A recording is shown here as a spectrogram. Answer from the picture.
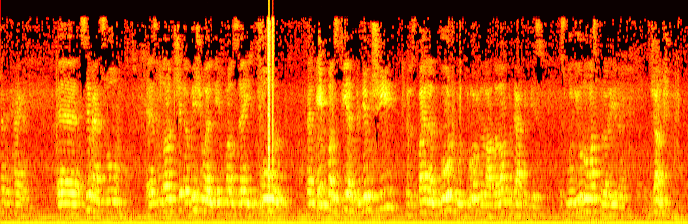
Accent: Egypt; عندنا في مصر جرأة شويه

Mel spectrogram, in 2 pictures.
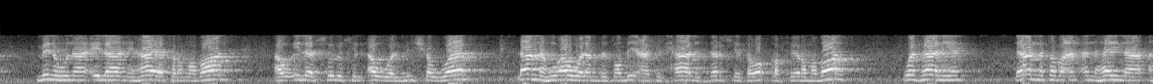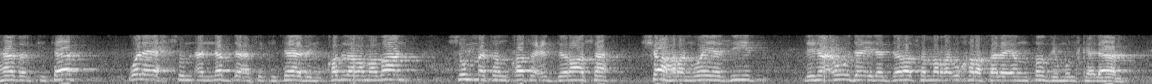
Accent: Upper Egypt, Egypt; أنا صعيدي مثلك.

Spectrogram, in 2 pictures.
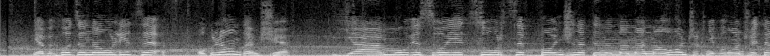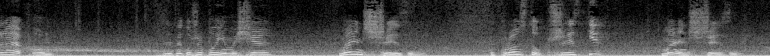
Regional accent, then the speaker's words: Ukraine; Jestem Ukrainką, jestem tłumaczką.

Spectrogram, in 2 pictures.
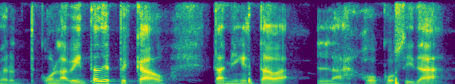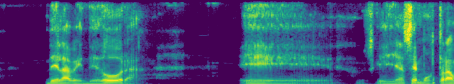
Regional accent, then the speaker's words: Cumaná, Sucre, Venezuela; born there; como bueno, muchos me dicen de cariño de esa manera, ¿no? Yo nací aquí en Cumaná un 11 de septiembre del año 1967.

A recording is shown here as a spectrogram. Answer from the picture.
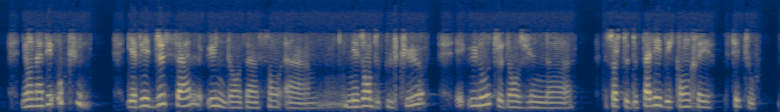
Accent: Egypt; que j'ai eu la chance de connaître pendant mon enfance en Égypte

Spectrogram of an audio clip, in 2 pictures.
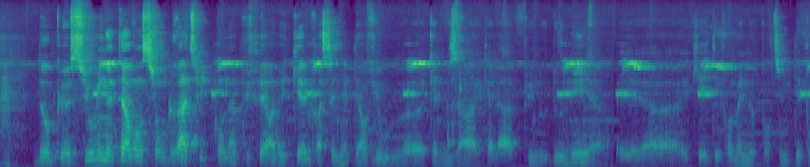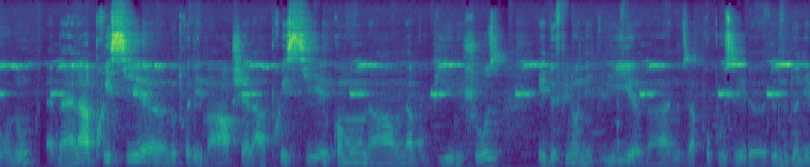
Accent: Martinique; on s'est pas souvent présentés en tant que Martiniquais. On s'est souvent présentés comme des Caribéens.

